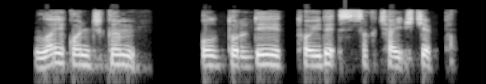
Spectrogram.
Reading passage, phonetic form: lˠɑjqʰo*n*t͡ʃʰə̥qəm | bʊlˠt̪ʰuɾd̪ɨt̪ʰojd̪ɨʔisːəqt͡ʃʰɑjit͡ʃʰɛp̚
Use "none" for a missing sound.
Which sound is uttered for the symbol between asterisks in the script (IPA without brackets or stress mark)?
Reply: n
